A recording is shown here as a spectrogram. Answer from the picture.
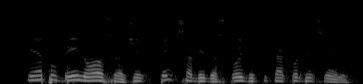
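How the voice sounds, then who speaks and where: A man speaks at a moderate pace in a somewhat breathy, dark, mellow voice pitched fairly high. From São Paulo state, Brazil (interior). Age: 50s. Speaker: city councillor. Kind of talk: council session speech.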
